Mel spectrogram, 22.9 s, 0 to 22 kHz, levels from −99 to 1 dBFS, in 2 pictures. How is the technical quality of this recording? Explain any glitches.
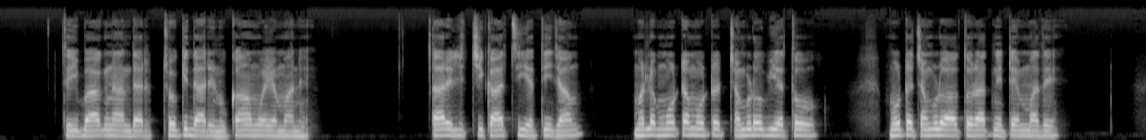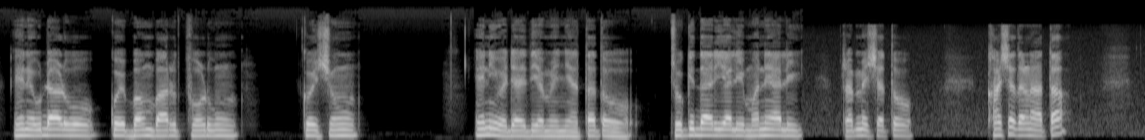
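There's one glitch near the end. From 19.48 s to the end, the sound goes duller and picks up a new background noise, roughly 35 dB below the speech. The input likely switched to a poorer device, which passes nothing above about 10.1 kHz. There's no gap at the switch, and the loudness stays about the same.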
